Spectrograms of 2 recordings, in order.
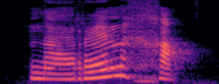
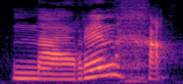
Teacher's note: Oui, c'est ça, vous avez les deux sons. Le R roulé et le J.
